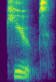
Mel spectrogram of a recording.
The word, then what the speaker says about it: cute: the snake is cute cute has a U which is a vowel a consonant T and a silent e the e makes a you say its name they don't think that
